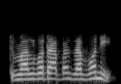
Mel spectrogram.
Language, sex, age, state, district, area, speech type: Assamese, female, 30-45, Assam, Lakhimpur, rural, conversation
